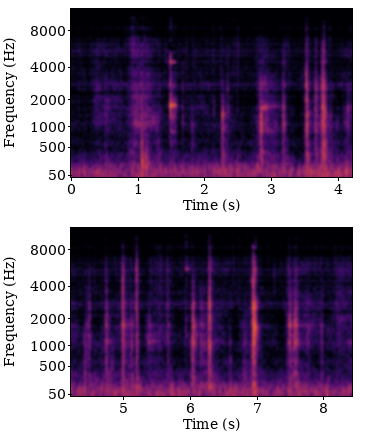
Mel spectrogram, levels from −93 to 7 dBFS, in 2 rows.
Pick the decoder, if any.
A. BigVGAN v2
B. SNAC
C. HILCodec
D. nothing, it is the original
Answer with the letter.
B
